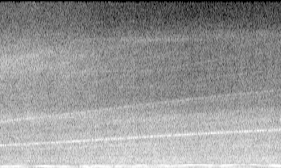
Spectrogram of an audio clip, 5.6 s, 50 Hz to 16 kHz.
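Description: Built, straight-piped twin-turbo 6G72 V6 of a Mitsubishi 3000GT VR4 running at full throttle on a chassis dyno, its revs climbing slowly and steadily through the pull. A thin high whine rises along with it.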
